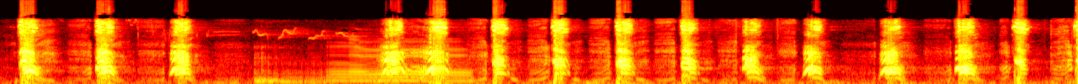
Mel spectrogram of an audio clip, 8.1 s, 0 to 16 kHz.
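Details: Playful barking from Scarlett the Irish red setter on her 2010 walk round by the pool: quick uneven sharp barks, a short whining yelp after the first three, then a faster volley of barks.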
